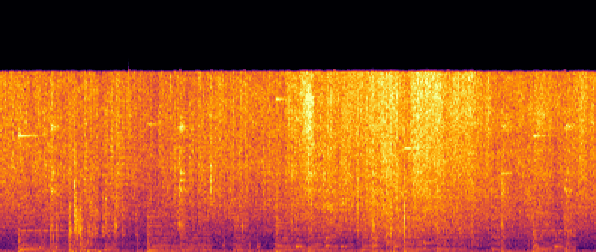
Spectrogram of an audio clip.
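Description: Steak sizzling on a hot grill grate, a steady hiss, with sharp clicks as metal tongs turn it and lift it off.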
